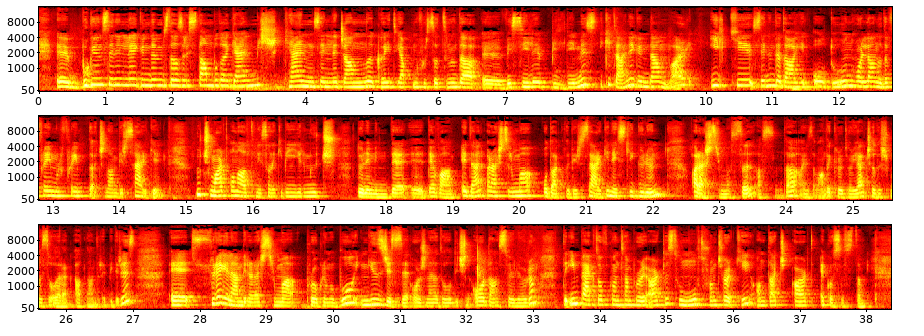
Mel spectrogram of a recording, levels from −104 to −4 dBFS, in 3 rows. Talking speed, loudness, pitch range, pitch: 125 wpm, -19 LUFS, 160-210 Hz, 185 Hz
